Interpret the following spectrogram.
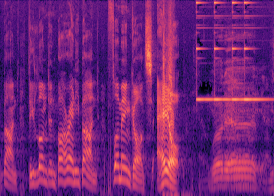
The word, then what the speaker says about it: Flamingods: Big up Fly FM, Alexander Greensmith here, joined by the band, the London Bahraini band, Flamingods. Hey up! What up? You said it right as well, Flamingods.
